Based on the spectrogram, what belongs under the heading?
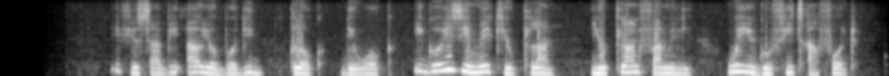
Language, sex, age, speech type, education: Nigerian Pidgin, female, 15-29, spontaneous, tertiary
